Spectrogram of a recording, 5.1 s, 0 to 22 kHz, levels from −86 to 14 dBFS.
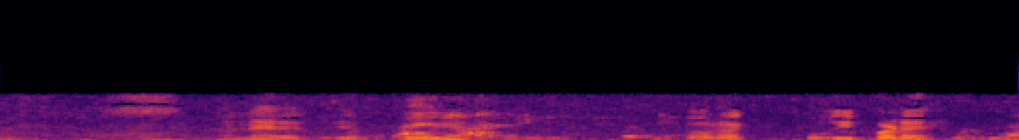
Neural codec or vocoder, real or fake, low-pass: none; real; 7.2 kHz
